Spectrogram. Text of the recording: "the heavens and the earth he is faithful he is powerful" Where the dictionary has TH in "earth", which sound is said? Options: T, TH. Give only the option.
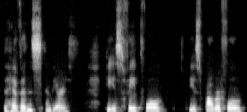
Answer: TH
